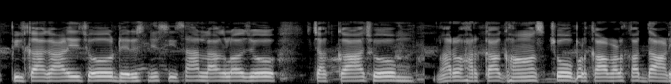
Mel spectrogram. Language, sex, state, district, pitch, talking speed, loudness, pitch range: Maithili, male, Bihar, Bhagalpur, 175 Hz, 145 wpm, -18 LUFS, 175-180 Hz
